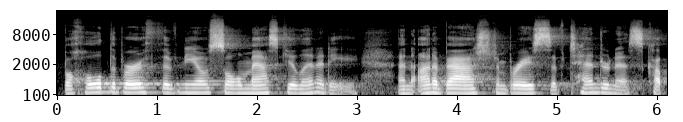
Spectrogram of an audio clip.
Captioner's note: none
